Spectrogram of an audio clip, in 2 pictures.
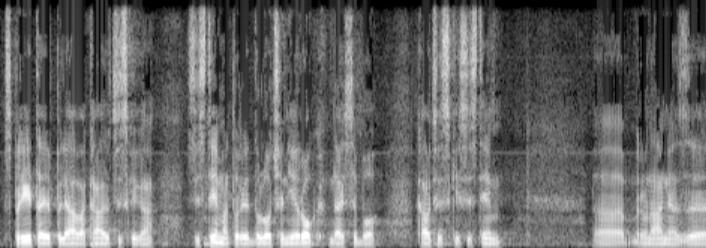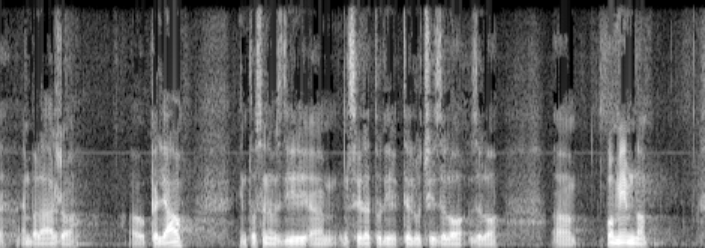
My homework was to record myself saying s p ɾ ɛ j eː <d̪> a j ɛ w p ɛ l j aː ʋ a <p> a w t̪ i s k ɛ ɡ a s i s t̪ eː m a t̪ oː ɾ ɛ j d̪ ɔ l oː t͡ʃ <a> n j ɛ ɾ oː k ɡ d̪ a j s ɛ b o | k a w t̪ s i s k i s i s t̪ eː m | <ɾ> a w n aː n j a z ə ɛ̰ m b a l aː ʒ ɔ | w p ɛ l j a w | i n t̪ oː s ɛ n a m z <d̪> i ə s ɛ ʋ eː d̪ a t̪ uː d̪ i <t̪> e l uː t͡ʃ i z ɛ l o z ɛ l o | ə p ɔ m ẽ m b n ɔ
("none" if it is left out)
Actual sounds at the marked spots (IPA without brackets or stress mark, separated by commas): t̪, k, ɛ, ɾ, d̪, t̪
